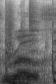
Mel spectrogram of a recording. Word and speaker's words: Rook: harder up is a new track from Rook, pronounced as Roog in uh, Dutch.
